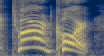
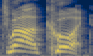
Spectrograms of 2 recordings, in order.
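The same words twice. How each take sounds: First: High-pitched declaration, court said with its r; re-voiced line. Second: "court" as "coit", Brooklyn style; mobster's Brooklyn accent, unraised pitch. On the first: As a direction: announce it high and emphatic. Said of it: "I thought it was him talking". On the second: Acted. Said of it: "Oh, Brooklyn like Meowth".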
